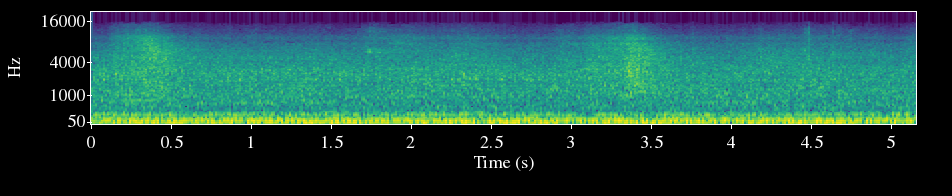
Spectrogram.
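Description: A steady low mechanical drone under an even rushing noise, with a soft hiss swelling up briefly near the start and again about three seconds in.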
